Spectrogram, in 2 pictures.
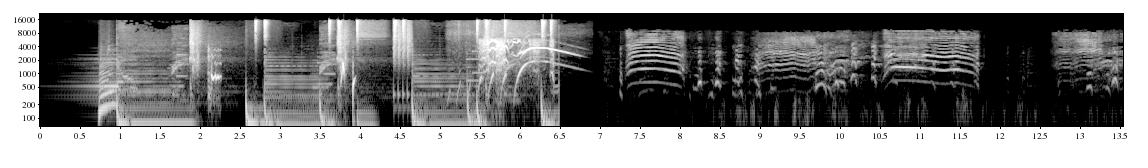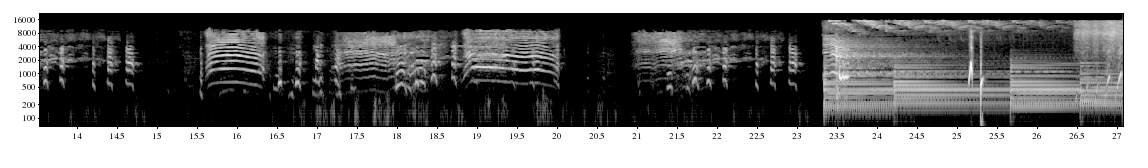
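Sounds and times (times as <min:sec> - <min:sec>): toddler shrieking: 0:05.5 - 0:08.1.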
